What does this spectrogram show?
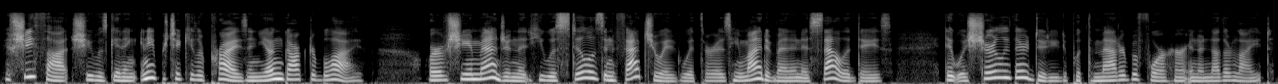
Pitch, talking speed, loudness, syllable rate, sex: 200 Hz, 225 wpm, -17 LUFS, 6.1 syllables/s, female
